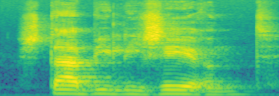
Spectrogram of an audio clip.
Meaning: present participle of stabiliseren
- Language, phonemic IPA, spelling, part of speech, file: Dutch, /ˌstabiliˈzerənt/, stabiliserend, verb / adjective, Nl-stabiliserend.ogg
